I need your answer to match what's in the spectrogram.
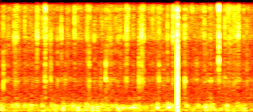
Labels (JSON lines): {"label": "biophony, chatter", "recorder": "HydroMoth"}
